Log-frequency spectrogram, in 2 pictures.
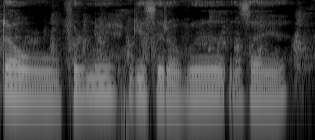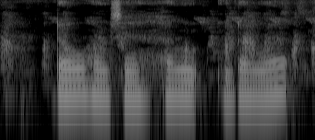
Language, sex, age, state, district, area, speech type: Bodo, female, 45-60, Assam, Chirang, rural, spontaneous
